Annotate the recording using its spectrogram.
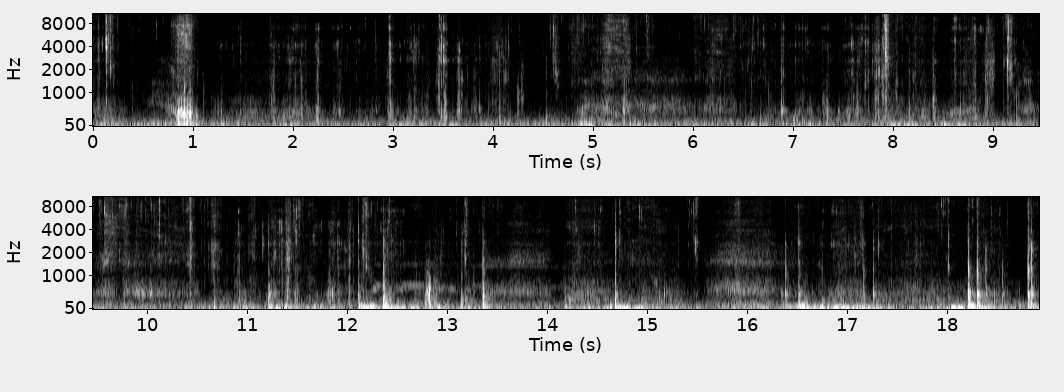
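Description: Close-miked chewing and biting of chewy tapioca meatballs (bakso aci) in spicy broth, with wet squishy mouth sounds and many small crackles. A wooden spoon scrapes and knocks against the bowl now and then.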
